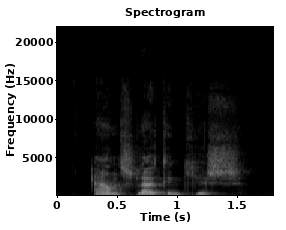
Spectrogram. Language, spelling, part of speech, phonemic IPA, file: Dutch, aansluitinkjes, noun, /ˈanslœytɪŋkjəs/, Nl-aansluitinkjes.ogg
- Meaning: plural of aansluitinkje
